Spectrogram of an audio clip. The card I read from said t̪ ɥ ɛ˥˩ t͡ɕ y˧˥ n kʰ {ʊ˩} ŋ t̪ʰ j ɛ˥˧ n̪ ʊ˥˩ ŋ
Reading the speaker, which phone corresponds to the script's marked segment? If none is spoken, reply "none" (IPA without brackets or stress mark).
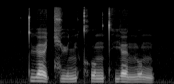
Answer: ʊ˥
